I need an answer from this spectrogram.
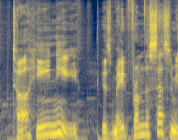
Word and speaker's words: tahini: Tahini, pronounced tahini, is made from the sesame seed and contains a very high amount of oil content.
